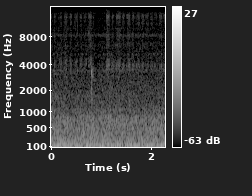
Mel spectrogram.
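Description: Colored pencil scratching softly and steadily on coloring-book paper while shading, over a faint steady low hum.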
